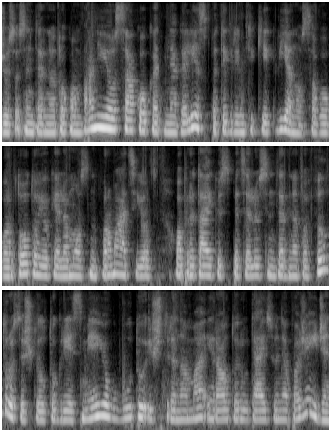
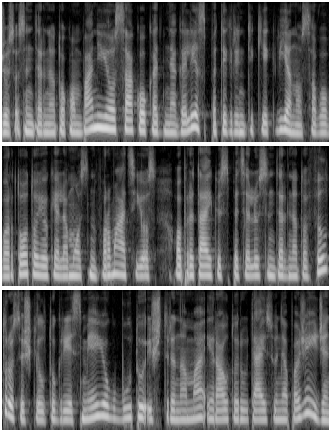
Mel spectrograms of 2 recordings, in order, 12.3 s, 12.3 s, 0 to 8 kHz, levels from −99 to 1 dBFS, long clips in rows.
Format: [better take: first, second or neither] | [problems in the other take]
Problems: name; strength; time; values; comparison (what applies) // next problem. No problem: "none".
second | noise reduction (neural separator model SepFormer DNS4)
